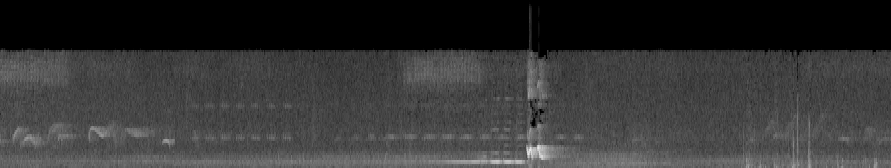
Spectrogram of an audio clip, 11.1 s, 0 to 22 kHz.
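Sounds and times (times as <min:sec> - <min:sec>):
Japanese bush warbler singing: 0:00.1 - 0:07.6.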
